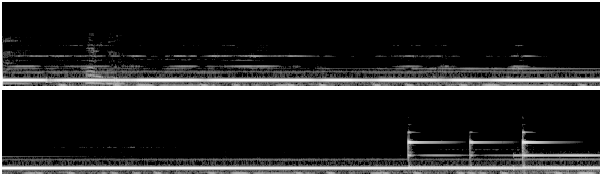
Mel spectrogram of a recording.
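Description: Frosted crystal singing bowl, rubbed round the rim with a mallet, singing one steady low tone that wavers a little at first and then rings on evenly. Near the end, three mallet strikes about a second apart add a brighter ringing tone over it.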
